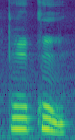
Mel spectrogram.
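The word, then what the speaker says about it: beaucoup: كثيرا بوكو بوكو بوكو. الأو هنا بو او او. حرف الإي بعدها حرف الآ بعدها حرف اليو، نطق بو كو بو كو.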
